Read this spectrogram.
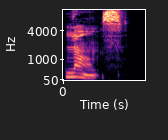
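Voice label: "lance", British English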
